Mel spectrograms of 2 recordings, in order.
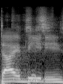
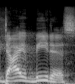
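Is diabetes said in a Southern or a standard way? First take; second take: standard; Southern. First: The word is said with a standard pronunciation. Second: The word is said with a Southern pronunciation. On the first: The speaker calls it right. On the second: The speaker calls it wrong.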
